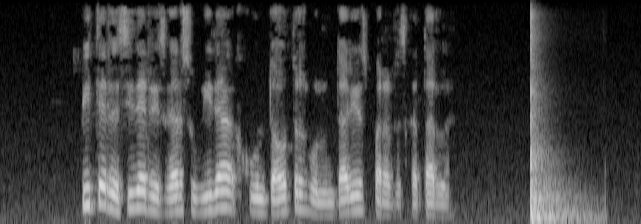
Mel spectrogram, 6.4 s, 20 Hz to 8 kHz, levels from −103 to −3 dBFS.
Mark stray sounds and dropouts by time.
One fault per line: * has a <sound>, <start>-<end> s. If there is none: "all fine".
* has a thud, 5.3-6.1 s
